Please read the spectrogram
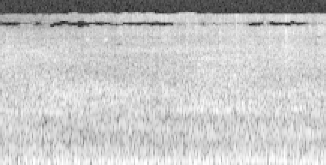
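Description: Steady low rumble and hum of outdoor background noise, with no distinct events.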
